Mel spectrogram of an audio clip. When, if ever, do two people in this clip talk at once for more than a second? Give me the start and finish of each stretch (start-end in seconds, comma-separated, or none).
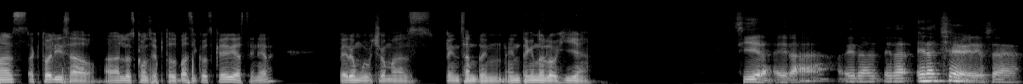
none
